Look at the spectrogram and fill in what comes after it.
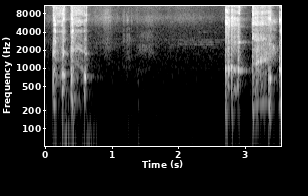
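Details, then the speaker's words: Young child says she has a bad cough and coughs on request; cough. "I have a bad cough"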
